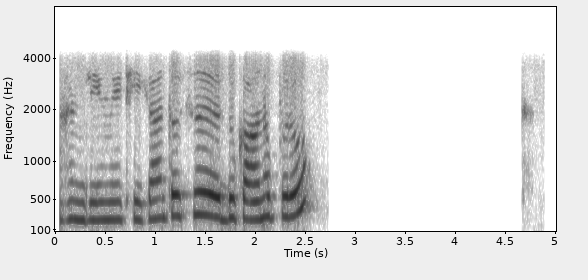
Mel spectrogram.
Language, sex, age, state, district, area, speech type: Dogri, female, 18-30, Jammu and Kashmir, Udhampur, rural, conversation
